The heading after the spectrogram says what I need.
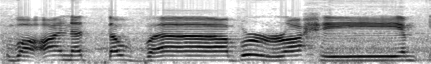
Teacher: واو کے آگے خالی الف ہے، اس لیے واو کو ہم نے لمبا کرنا ہے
